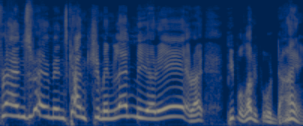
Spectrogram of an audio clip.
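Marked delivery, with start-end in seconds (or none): 0.0-2.5 really put-on, affected British accent, very high. Retelling reading a speech aloud in class: affected British accent. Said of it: "really affectatious British accent".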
